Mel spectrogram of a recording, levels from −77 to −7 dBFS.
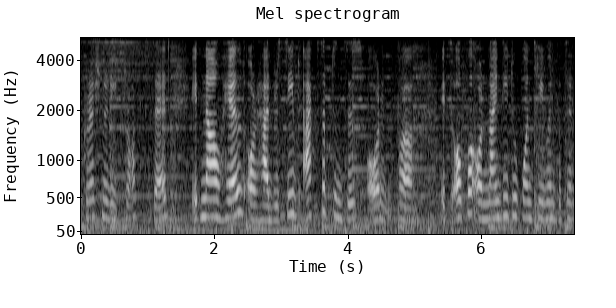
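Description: No technical faults can be heard anywhere in the audio; the signal holds steady and intact throughout.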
